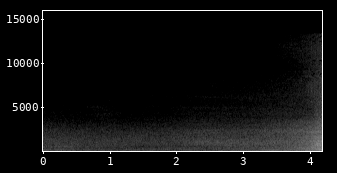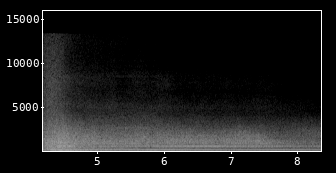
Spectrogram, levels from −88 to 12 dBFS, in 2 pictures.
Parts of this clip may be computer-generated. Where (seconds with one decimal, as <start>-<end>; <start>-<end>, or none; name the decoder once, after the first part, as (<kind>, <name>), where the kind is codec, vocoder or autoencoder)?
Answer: 3.9-4.5 (codec, SNAC); 5.2-5.9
